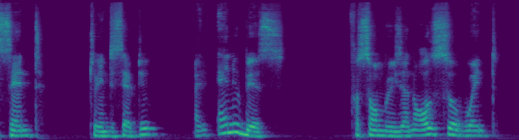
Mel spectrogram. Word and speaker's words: Anubis: Spelled a n u b i s. Uhhuh. It's pronounced Anubis.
